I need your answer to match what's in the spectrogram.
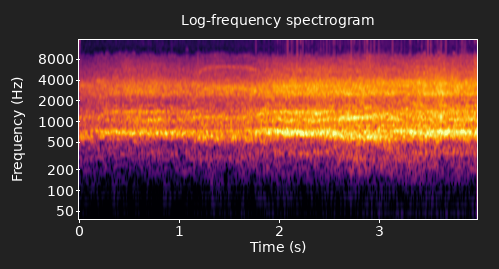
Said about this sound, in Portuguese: E a torcida volta, volta a gritar de novo, hein, Fernando? Tá, tá gritando de novo, de novo, gritos racistas. A gente acabou de escutar no Mestalha, gritando mono, mono, mono, mono.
